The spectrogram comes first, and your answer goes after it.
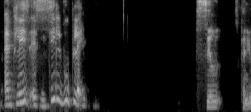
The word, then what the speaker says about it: s'il vous plaît: Merci et s'il vous plaît. The Okay. people, the way it's spelled, and when you slow it down, you hear the L, but mostly when people say it, you just hear s'il vous plaît.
